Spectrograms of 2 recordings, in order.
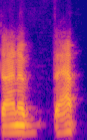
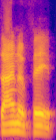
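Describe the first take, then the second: First: The last word has a short vowel, like 'tap'. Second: The last word has a long vowel, like 'tape'. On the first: The speaker calls it right. "I think it's Dyna Vap" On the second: The speaker calls it wrong. "It's not Dyna Vape"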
